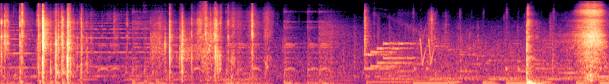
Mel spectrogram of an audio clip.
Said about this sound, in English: I'll sip the last of this water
